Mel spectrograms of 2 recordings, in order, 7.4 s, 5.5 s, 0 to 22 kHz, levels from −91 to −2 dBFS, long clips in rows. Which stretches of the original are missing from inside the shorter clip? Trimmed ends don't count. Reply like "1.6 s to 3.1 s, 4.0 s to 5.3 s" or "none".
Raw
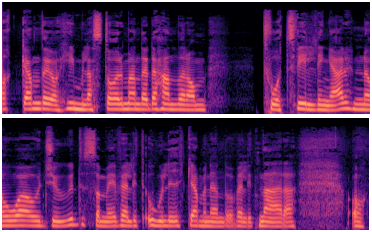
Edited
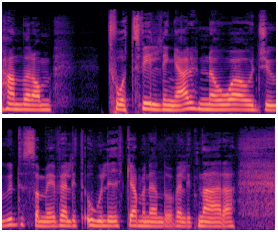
none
